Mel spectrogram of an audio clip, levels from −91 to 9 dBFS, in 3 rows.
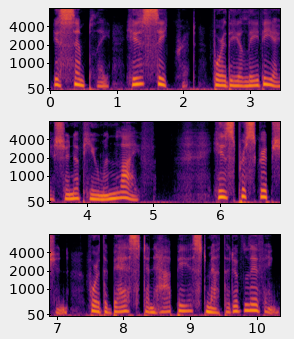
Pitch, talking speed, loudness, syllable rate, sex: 175 Hz, 115 wpm, -22 LUFS, 3.5 syllables/s, female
